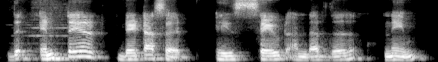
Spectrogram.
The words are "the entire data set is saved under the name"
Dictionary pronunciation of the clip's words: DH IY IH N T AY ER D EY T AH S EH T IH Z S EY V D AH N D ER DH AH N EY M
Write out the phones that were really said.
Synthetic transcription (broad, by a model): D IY IH N T AY ER D EY T AH S EH T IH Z S EY V D AH N D ER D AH N EY M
